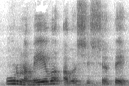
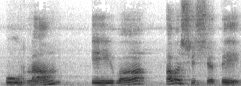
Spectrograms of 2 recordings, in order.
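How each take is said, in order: First: The first words are run together without a break. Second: The words are said separately, one by one. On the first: "तीनों को जोड़ दिया गया" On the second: "तीन शब्द हैं"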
